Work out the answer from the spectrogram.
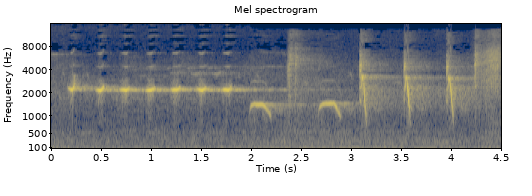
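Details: Thrush nightingale in spring, singing a run of about eight evenly spaced piping notes, two low slurred whistles, then loud, sharp clicking notes with high whistles between.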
